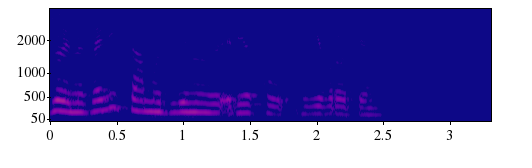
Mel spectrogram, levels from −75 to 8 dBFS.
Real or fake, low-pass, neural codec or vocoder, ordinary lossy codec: real; 3.6 kHz; none; AAC, 24 kbps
